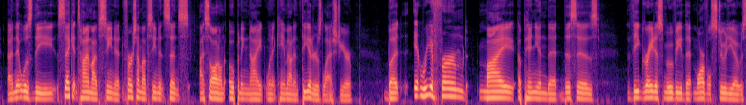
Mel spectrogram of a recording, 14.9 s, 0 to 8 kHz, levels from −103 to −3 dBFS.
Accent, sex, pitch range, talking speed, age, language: American, male, 110-135 Hz, 175 wpm, 30-49, English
